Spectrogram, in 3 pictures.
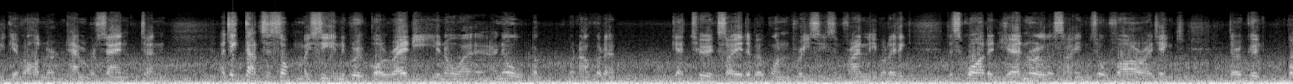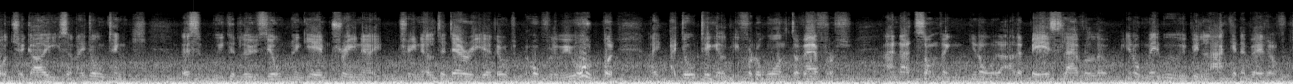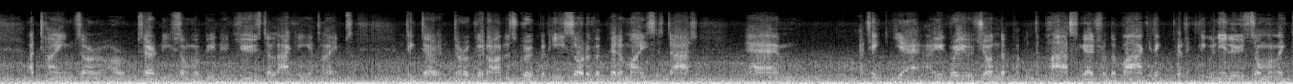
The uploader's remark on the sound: Recorded on the road home from Cork.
